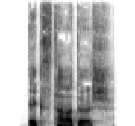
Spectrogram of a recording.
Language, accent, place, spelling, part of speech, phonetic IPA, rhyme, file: German, Germany, Berlin, ekstatisch, adjective, [ɛksˈtaːtɪʃ], -aːtɪʃ, De-ekstatisch.ogg
- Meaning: ecstatic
